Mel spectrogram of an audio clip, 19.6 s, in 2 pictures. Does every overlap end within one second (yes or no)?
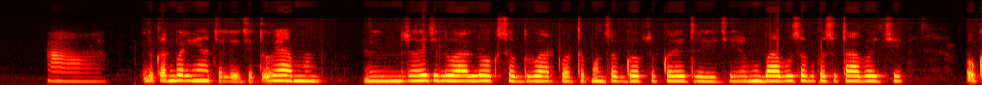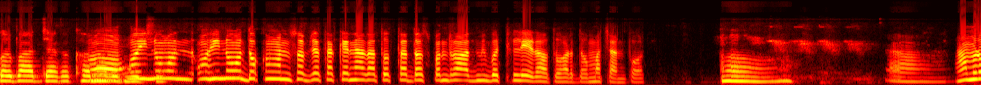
yes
